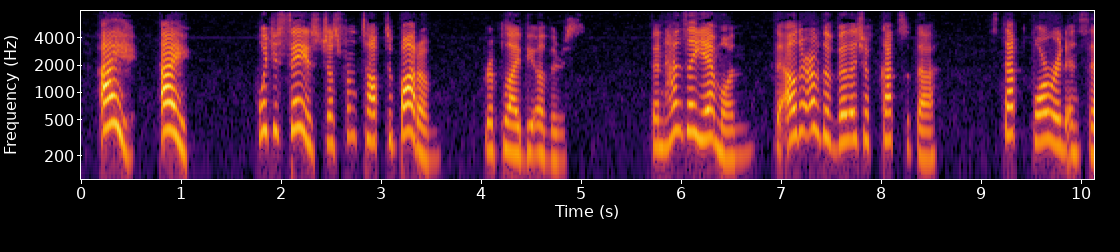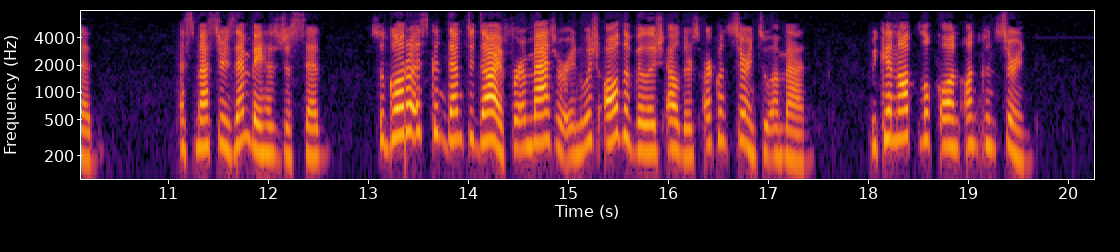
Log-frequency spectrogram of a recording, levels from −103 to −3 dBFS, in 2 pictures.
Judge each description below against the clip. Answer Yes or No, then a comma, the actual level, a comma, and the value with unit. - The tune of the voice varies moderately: No, wide, 6.3 semitones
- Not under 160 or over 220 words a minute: Yes, average, 170 wpm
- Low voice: No, very high, 260 Hz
